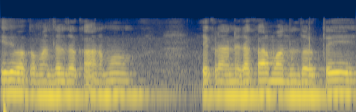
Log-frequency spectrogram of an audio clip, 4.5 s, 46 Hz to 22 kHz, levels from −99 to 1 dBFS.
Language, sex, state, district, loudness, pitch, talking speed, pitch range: Telugu, male, Andhra Pradesh, Manyam, -16 LUFS, 130 Hz, 120 wpm, 125-130 Hz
